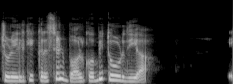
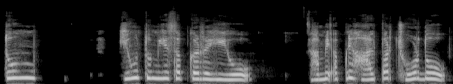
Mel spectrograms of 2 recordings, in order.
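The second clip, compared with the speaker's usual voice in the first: higher-pitched, distressed plea to a captor; pleading captive queen; 6 semitones higher than usual. Acted. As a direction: plead with the witch to let you be. Captive queen confronts the witch. (गिड़गिड़ाती हुई रानी, ऊँची आवाज़)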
